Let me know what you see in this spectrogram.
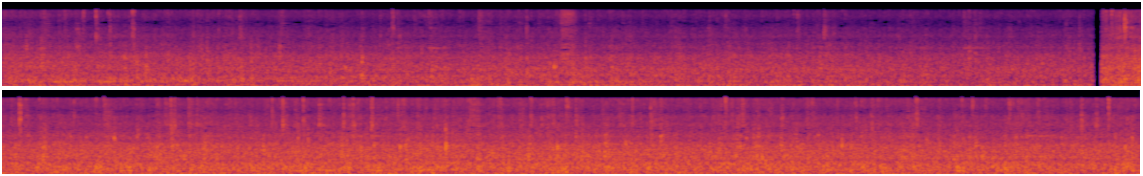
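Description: Steady rain falling, a continuous hiss with scattered ticks of drops. About eight seconds in it cuts off abruptly to a louder, denser stretch of rain.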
